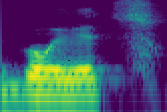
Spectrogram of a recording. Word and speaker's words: Goethe: A gente, claro que é alemão, a gente está pronunciando nossa, né, em português, Goethe, né?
